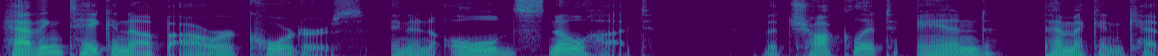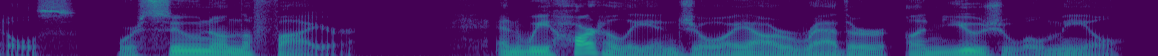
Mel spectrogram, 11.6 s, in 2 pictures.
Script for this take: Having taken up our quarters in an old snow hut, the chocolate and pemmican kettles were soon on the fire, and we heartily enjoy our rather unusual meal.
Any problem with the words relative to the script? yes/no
no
